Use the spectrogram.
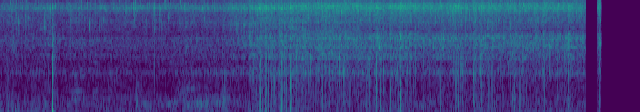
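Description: Tomatoes and onions fry in a pan for a jackfruit dum biryani, a steady broadband sizzle with a few scraping spatula clicks, growing louder midway and cutting off abruptly near the end.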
